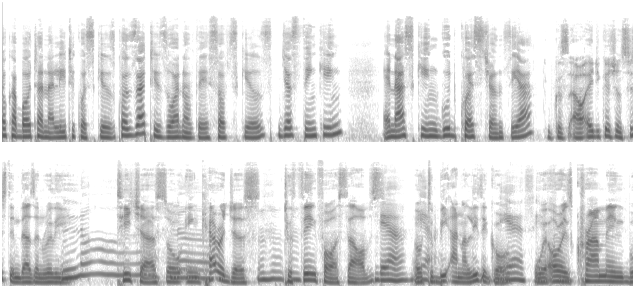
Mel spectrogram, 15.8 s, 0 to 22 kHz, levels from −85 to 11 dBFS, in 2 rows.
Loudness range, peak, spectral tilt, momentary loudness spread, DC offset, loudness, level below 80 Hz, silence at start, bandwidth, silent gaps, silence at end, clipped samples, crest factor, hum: 1 LU; -10 dBFS; -6 dB/octave; 5 LU; under 0.1%; -30 LUFS; -58 dBFS; 0 s; 14 kHz; none; 0 s; under 0.1%; 20 dB; none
